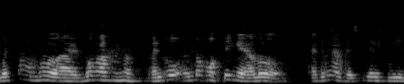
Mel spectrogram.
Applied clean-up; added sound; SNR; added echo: neural mask model DeepFilterNet 3.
